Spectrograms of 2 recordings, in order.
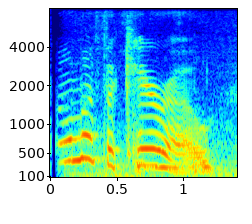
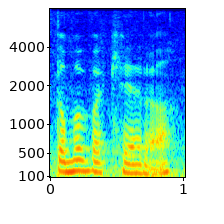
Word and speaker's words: Doma Vaquera: The Doma Vaquero, when you were riding that, explain Doma Vaquero. – Okay, it's Doma Vaquera.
